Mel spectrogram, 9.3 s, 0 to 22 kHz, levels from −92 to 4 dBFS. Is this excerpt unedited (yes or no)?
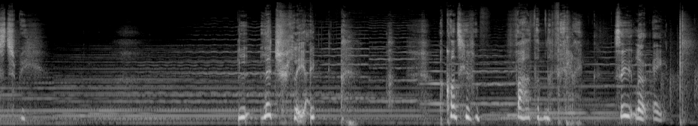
yes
